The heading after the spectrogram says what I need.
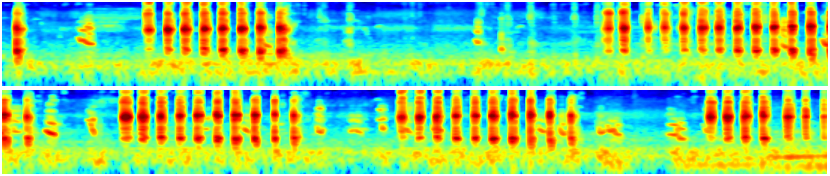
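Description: A partridge gives harsh, rapid chattering bursts, each about a second long with a dozen or so grating notes, repeated every few seconds against a quiet background.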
